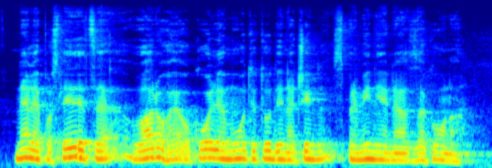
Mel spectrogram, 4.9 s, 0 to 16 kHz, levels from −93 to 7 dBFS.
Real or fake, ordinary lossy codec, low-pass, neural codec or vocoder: real; none; 14.4 kHz; none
